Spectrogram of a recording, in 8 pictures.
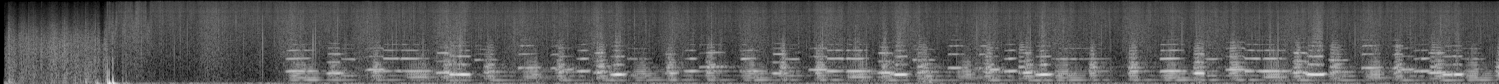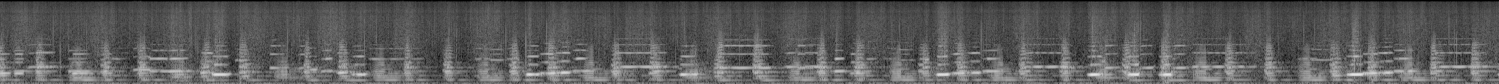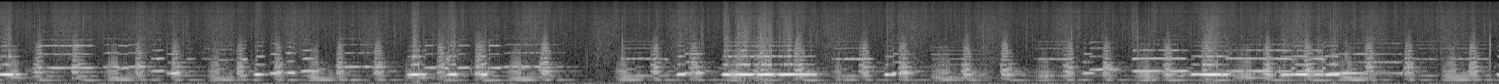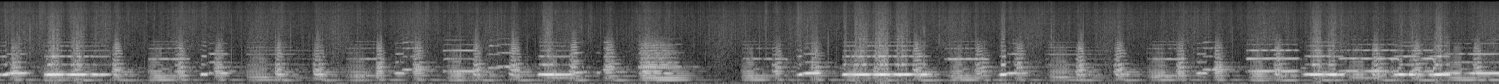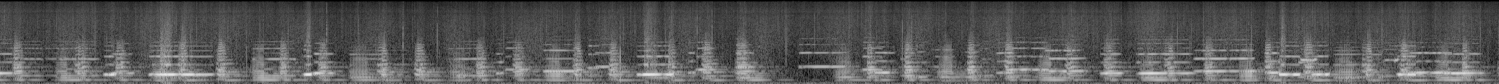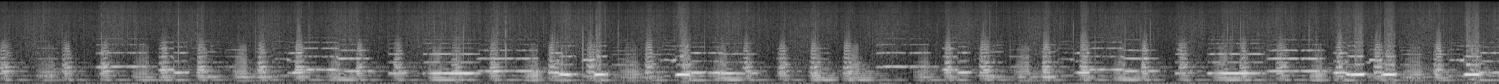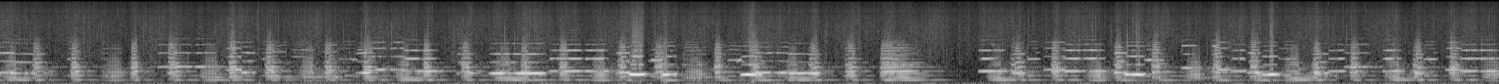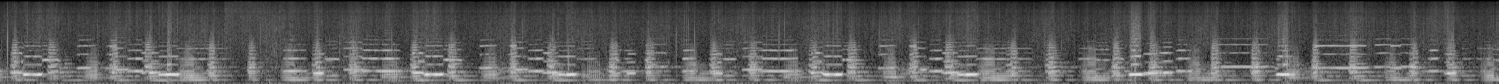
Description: Schellackplatte
Abgespielt : Nadelgeräusch : Teils leicht verzerrt
Boxberger Bauern-Instrumental-Quartett (Interpretation)
Folkloristisches Ensemble* FVS-00015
